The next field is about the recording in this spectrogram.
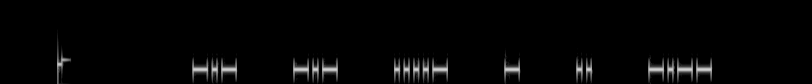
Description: Morse code, heard as a keyed tone, about 25 wpm, spaced as for 12 wpm, 700 Hz. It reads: KK4TIY
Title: USA Call Signs - 6 Characters - 4x Character Spacing - 25wpm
